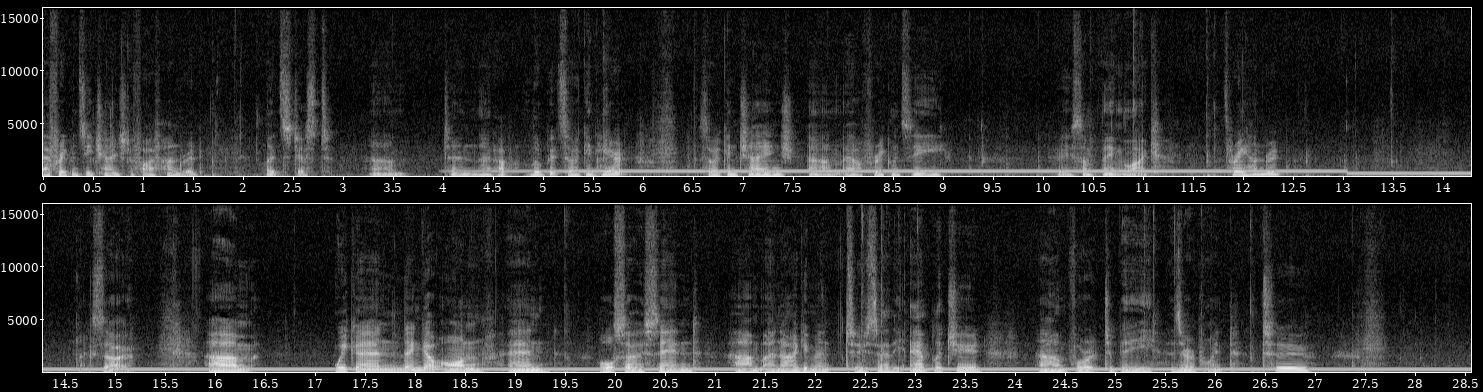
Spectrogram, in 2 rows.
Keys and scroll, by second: 10.9 BackSpace.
